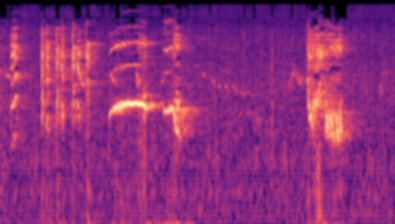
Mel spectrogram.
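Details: Orange-headed thrush lure song meant to get a bird singing: quick clicking chips, a clear rising whistled note, then softer slurred notes and a final burst of harsh chatter.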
